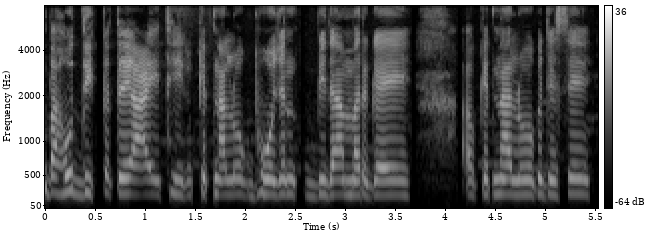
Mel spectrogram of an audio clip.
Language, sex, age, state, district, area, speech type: Hindi, female, 45-60, Uttar Pradesh, Jaunpur, rural, spontaneous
